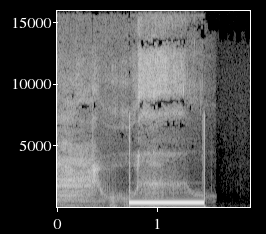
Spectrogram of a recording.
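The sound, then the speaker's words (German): A single telephone ringback tone on a domestic call sounds as one steady, mid-pitched beep lasting under a second. It follows a moment of faint talk and then stops, leaving silence. “Es tutet.”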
